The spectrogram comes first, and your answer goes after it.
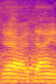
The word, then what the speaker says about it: Edina: from uh What uh it's pronounced yeah din yeah all right back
